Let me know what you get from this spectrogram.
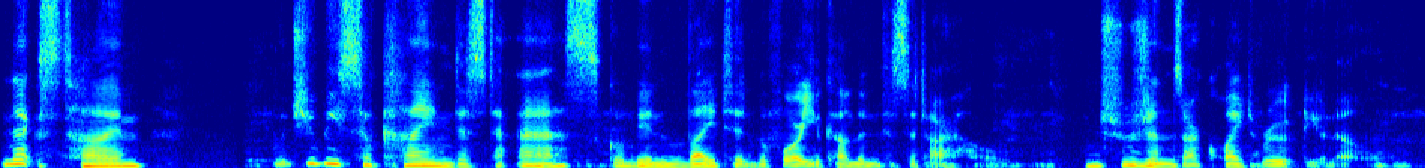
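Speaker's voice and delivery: put-on strange, very polite, barely accented voice. Game narrator voicing a stranger with his hand on Alex's shoulder, strange, very polite voice. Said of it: "in a very polite voice that's strange".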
